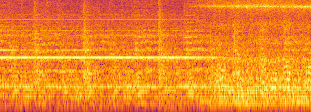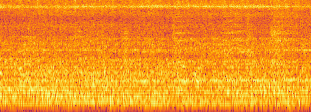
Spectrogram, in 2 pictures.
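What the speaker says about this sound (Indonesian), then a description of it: "pesawat dievakuasi dengan cara diangkat menggunakan helikopter Kamov dari distrik Kenyam menuju Timika" A Kamov helicopter airlifting a damaged aircraft from Kenyam toward Timika makes a loud, continuous rotor and engine roar that swells slightly after the first couple of seconds and then holds steady.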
